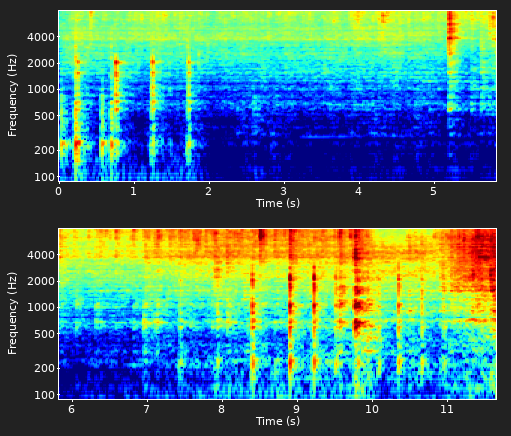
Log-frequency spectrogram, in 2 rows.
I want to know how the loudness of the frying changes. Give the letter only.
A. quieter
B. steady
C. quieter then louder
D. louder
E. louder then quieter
D.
